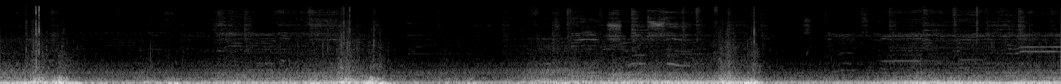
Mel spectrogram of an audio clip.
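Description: A car driving along a street, heard from inside: a steady low engine and road rumble with music playing over it. The noise rises briefly three times, about a second in, near three and a half seconds and near seven and a half seconds.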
